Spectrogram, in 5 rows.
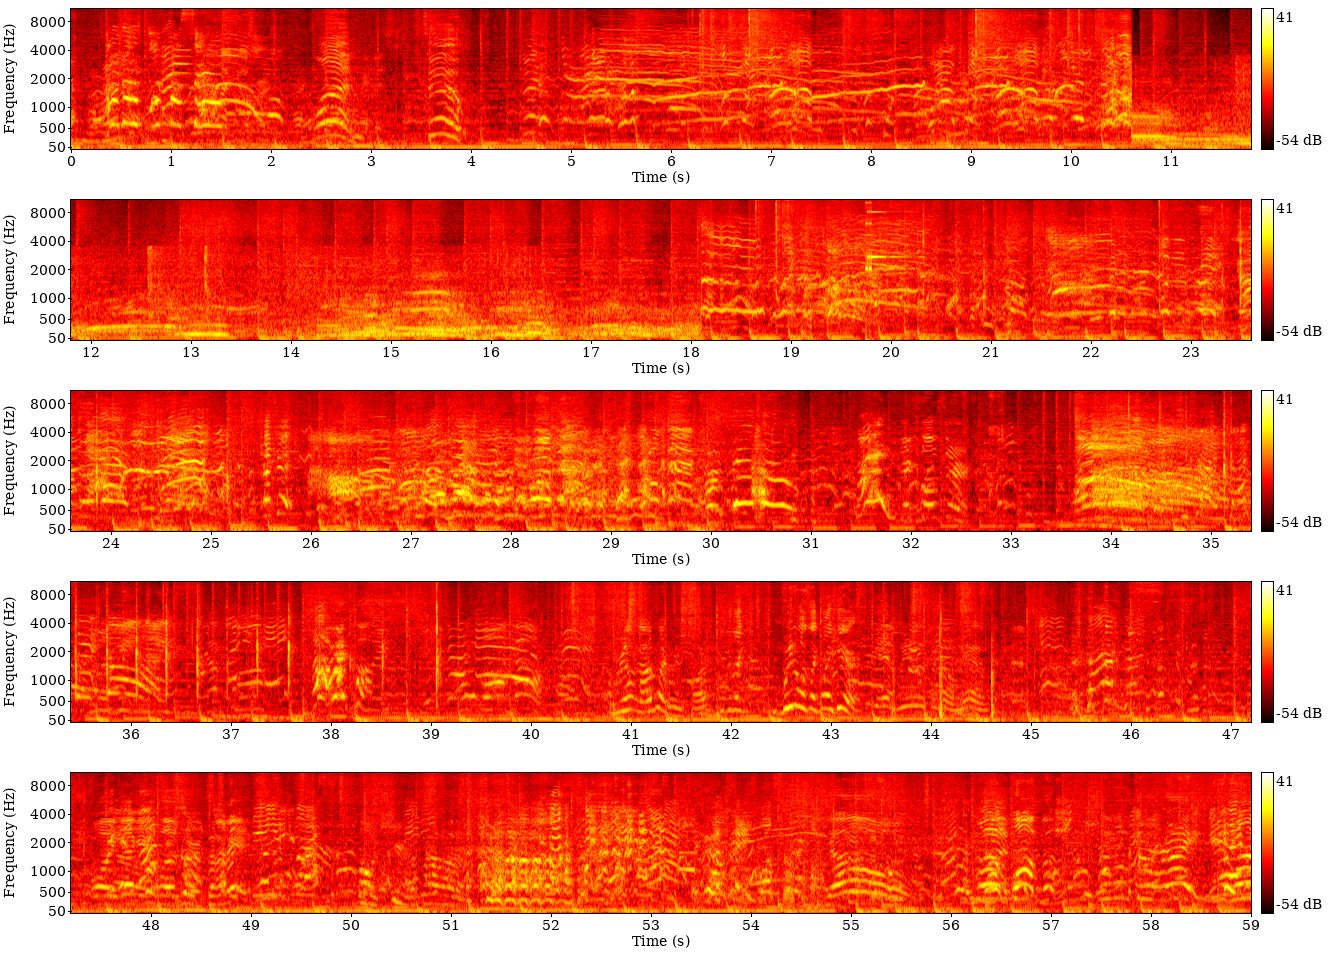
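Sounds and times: background music with steady beat: 0.0s - 59.0s
crowd shouting and cheering: 4.5s - 31.9s, 33.5s - 36.4s
slowed-down voices moaning: 10.3s - 18.3s.

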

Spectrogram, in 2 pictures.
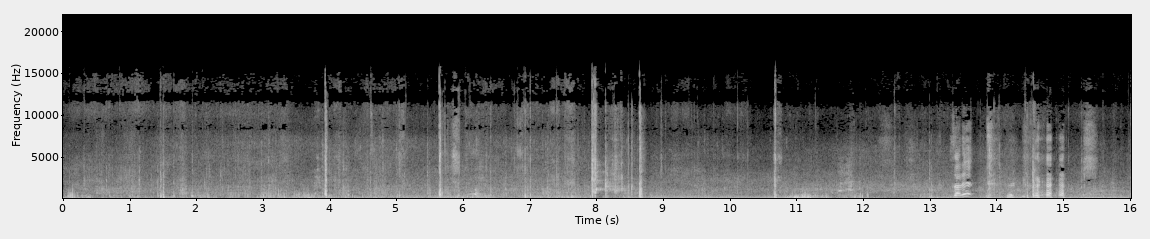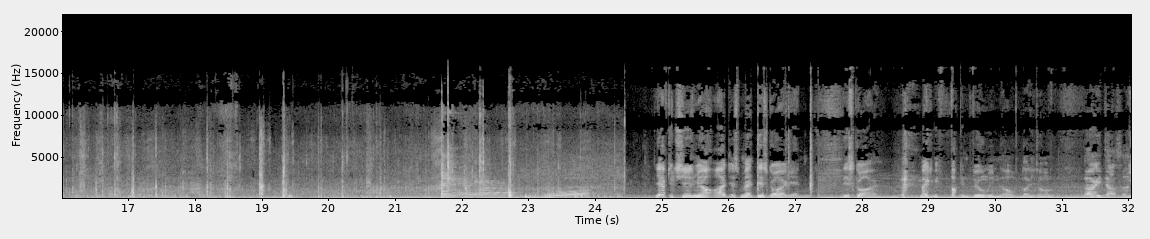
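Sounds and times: skate wheels rolling on concrete: 0.0s - 25.0s
wind on microphone: 10.7s - 12.3s, 22.6s - 24.2s.

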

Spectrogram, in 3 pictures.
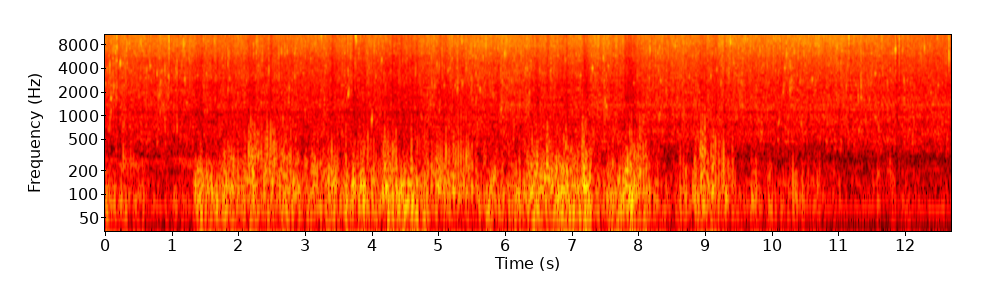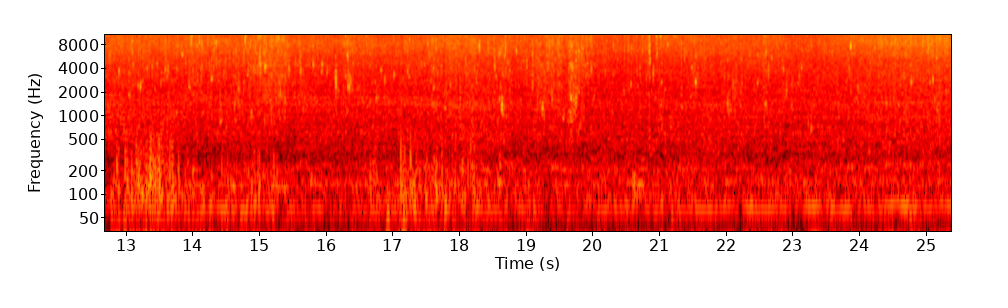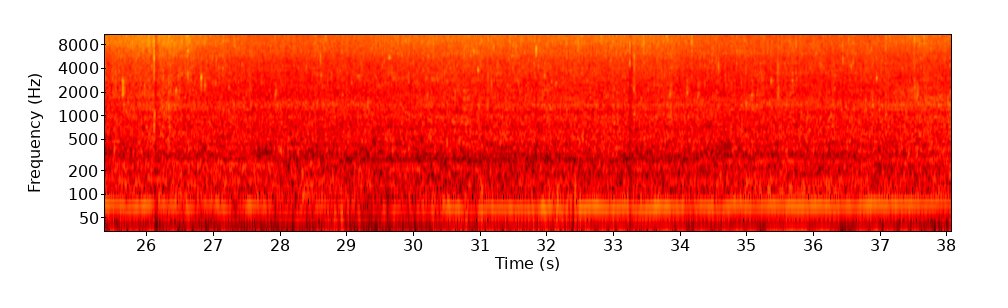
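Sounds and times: wind buffeting microphone: 0.0s - 10.9s, 12.8s - 15.5s, 16.5s - 19.1s
water moving in fish tank: 0.0s - 38.0s.

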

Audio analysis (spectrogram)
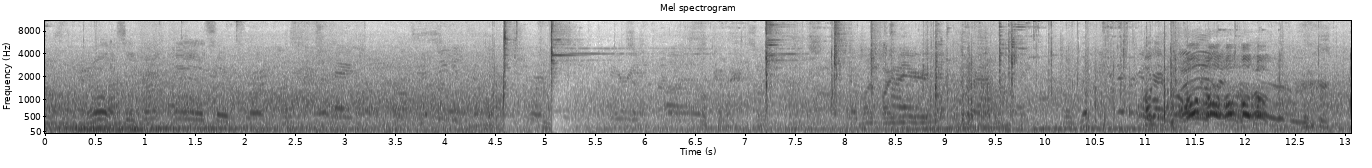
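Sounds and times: murmur of voices: 0.0s - 13.0s
fencing swords clashing: 4.6s - 5.6s, 7.2s - 10.2s.

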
